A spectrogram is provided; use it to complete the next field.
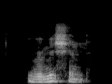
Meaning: A pardon of a sin; (chiefly historical, also figuratively) the forgiveness of an offence, or relinquishment of a (legal) claim or a debt
- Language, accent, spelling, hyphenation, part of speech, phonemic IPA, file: English, Received Pronunciation, remission, re‧mis‧sion, noun, /ɹɪˈmɪʃ(ə)n/, En-uk-remission.oga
